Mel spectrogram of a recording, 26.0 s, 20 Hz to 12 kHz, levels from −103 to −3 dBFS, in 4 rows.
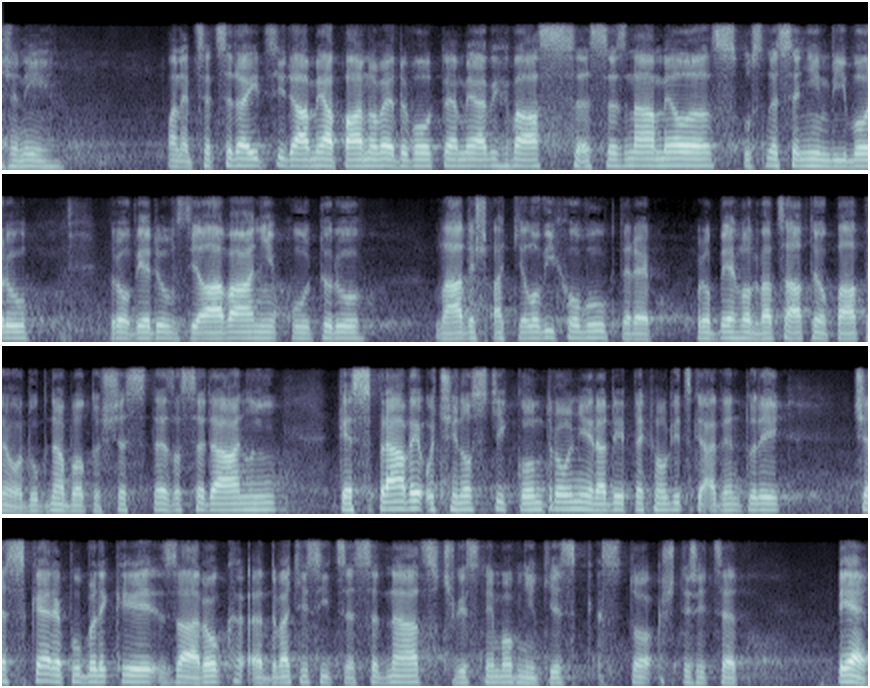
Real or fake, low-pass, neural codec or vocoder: fake; 7.2 kHz; codec, 16 kHz, 2 kbps, FunCodec, trained on LibriTTS, 25 frames a second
